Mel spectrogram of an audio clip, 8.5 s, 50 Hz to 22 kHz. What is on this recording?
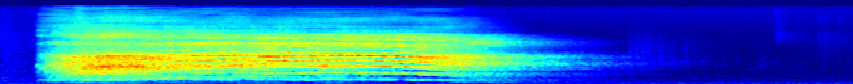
Scream aaa-1
Out of the series of some weird screams made in the basement of the Utrecht School of The Arts, Hilversum, Netherlands. Made with Rode NT4 Stereo Mic + Zoom H4.
darkness, death, screaming, weird, angry, painfull, yelling, funny, horror, fear, disturbing, pain, anger, yell, scream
